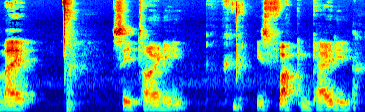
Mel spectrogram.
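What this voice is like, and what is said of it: Put-on urban Australian accent. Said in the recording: “I'm going to do my best urban Oz accent.”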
